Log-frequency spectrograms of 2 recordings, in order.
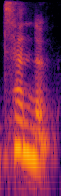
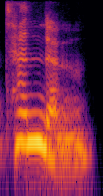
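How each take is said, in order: First: Tendon with a t sound, tenton. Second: Slow tendon with a clear d. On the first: Teacher imitating the northern New York tendon with t. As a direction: swap the d in tendon for a t. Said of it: "added a t sound at the end". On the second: Teacher to class, slow tendon with d. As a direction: lean on the d in tendon. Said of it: "ended in a, a d". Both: Shown as a demonstration.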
